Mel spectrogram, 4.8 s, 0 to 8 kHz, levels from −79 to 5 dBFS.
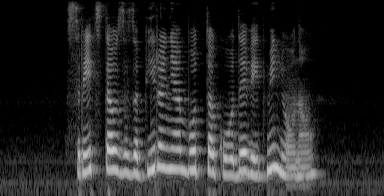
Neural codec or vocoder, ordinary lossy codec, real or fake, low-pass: none; none; real; none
